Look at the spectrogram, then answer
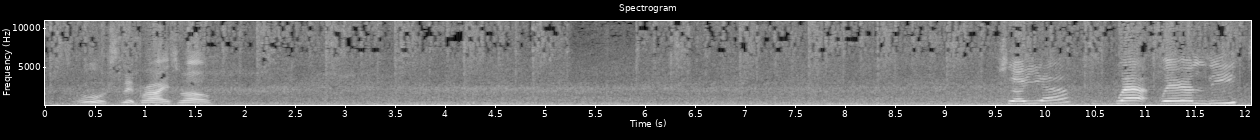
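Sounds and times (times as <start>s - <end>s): city background rumble: 0.0s - 12.0s.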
